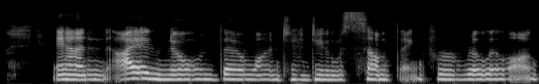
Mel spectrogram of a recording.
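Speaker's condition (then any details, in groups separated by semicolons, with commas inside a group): ALS; atypical young woman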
